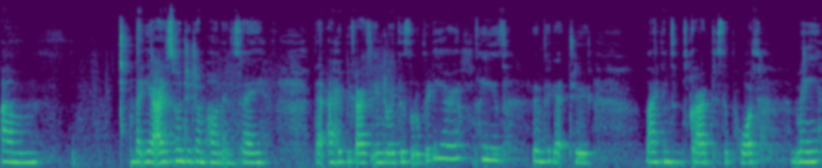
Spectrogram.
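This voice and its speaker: At a moderate pace and with fairly even intonation, this voice comes through with long, frequent pauses over noticeable background noise. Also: woman, fairly high pitch for a woman. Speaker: lifestyle vlogger. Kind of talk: casual vlog talk to camera.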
